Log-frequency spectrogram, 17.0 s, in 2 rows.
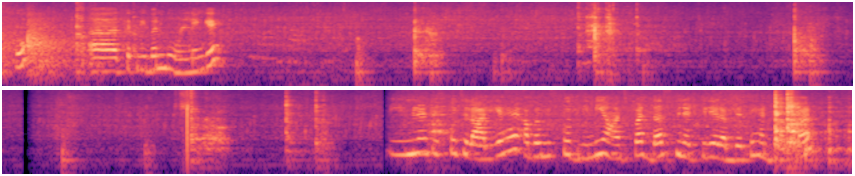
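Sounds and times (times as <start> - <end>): chicken sizzling in pan: 0.0 - 17.0
spoon scraping a pan: 3.5 - 6.6, 7.8 - 8.3, 10.0 - 11.9, 16.1 - 17.0.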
